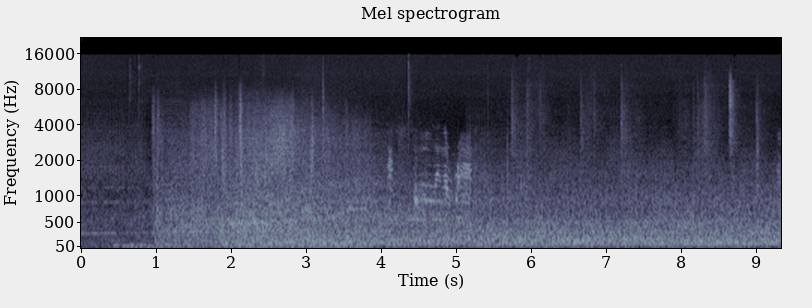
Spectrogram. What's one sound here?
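Spaceship guns fire with a loud, steady rumbling roar.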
